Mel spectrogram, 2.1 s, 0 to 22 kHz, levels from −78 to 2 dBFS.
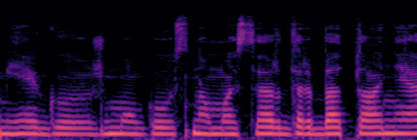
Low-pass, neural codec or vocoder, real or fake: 14.4 kHz; vocoder, 44.1 kHz, 128 mel bands every 512 samples, BigVGAN v2; fake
